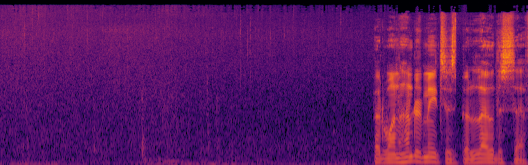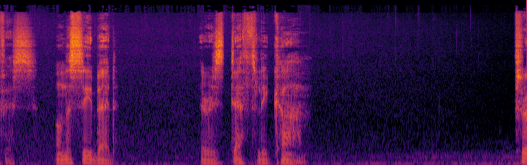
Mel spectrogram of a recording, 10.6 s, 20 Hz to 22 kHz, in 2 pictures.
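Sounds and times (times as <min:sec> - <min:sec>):
heavy driving rain in a gale-force storm over the North Sea: 0:00.0 - 0:09.7
speech: 0:03.8 - 0:06.6, 0:07.3 - 0:08.4.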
